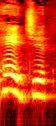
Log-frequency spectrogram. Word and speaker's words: hedge: ऐसा होता है कि डी के बाद अगर जी लगा हो तो डी का उच्चारण नहीं करते, एज, ब्रिज, हेज।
